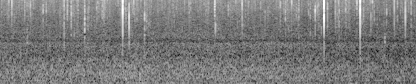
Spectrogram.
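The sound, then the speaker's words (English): Underwater reef ambience recorded by hydrophones before seismic surveying: a dense, steady crackle of feeding shrimp and fish, with occasional sharper clicks and pops standing out from the fizzing background, all fairly quiet and continuous. “This is the reef before seismic surveying, the sound of fish and shrimp feeding.”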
